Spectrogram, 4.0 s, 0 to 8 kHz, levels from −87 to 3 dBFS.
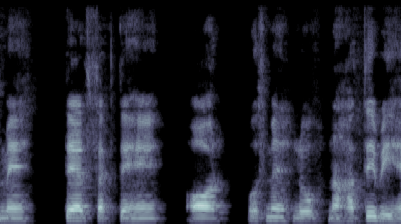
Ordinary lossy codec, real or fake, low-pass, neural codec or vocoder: none; real; none; none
